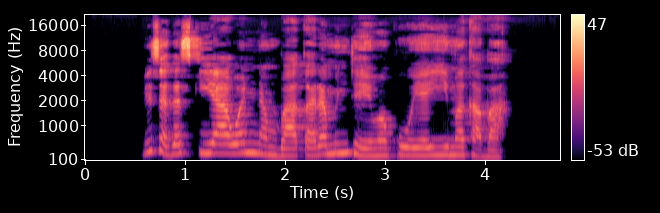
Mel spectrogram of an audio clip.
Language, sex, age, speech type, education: Hausa, female, 15-29, read, secondary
